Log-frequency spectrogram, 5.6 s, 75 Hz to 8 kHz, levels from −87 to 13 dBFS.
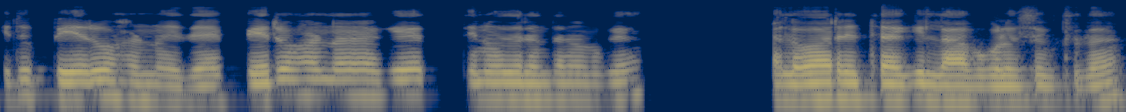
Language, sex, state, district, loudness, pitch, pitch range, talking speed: Kannada, male, Karnataka, Bijapur, -22 LUFS, 130 Hz, 120-145 Hz, 140 wpm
